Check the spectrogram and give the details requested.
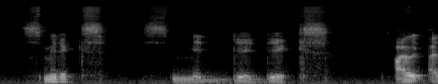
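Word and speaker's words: Smithwick's: beer producer in Ireland the W is not pronounced don't tell me what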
